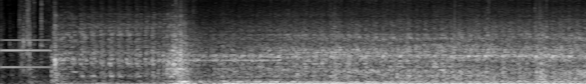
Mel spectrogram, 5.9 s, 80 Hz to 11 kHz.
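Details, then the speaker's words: Ford 7.3 Powerstroke diesel with cut exhaust; short crank catches quickly and settles into an even deep idle with no stumble or shake, normal start. "um starts up nice and Flawless here's another example of what these sound like when they're running proper"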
